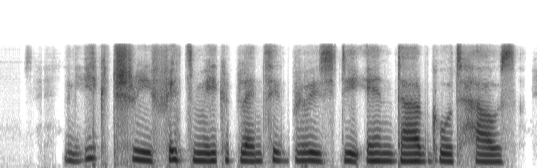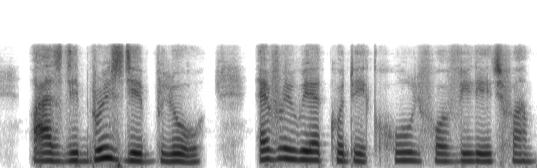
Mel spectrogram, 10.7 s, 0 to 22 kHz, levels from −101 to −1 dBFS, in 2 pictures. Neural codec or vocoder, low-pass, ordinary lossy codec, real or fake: codec, 16 kHz in and 24 kHz out, 0.6 kbps, FocalCodec, streaming, 4096 codes; 7.2 kHz; none; fake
